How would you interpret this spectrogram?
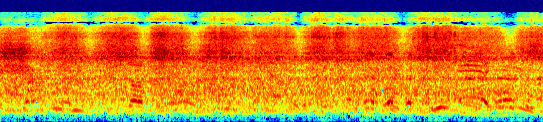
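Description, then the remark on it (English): Fishermen in Durban drag heavy ropes, used to pull in sardine nets, over the wet sand at the water's edge, a steady, coarse scraping hiss that stays loud and unbroken throughout, with faint voices murmuring underneath. “As the excitement subsides, fishermen drag heavy ropes used to pull in the nets over the wet sand at the water's edge.”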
